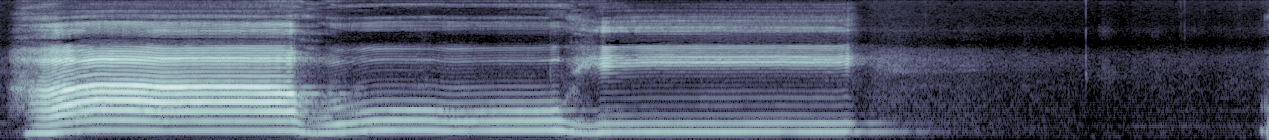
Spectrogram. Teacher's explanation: ہا زبر الف ہا، ہا پیش واو ہو، ہا زیر یا ہی، ہا ہو ہی۔ واو اور ہا دونوں مد اصلی ہے، ان کو ایک الف کی مقدار میں لمبا کر کے ہم ادا کریں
